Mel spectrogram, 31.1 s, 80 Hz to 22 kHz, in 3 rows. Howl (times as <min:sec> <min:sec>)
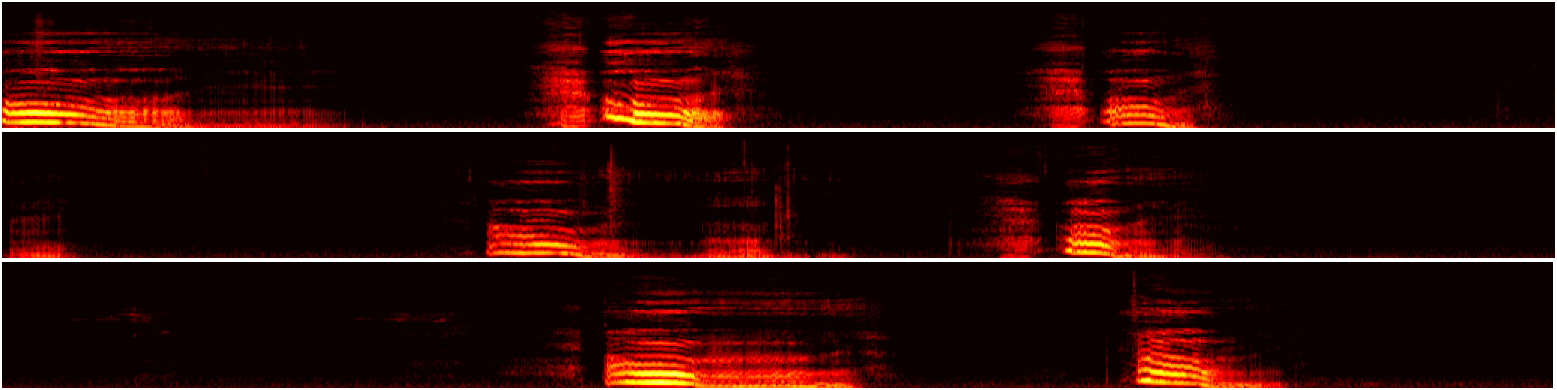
0:00.0 0:02.3, 0:03.6 0:05.1, 0:06.9 0:08.2, 0:13.6 0:15.9, 0:17.0 0:18.6, 0:24.6 0:26.6, 0:28.1 0:29.4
